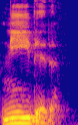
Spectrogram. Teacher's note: Hear the extra id at the end, and a d sound after.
